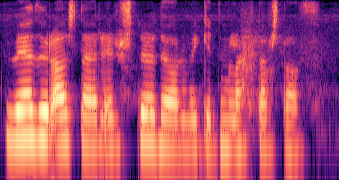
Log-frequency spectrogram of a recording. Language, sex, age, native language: Icelandic, female, 13, Icelandic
